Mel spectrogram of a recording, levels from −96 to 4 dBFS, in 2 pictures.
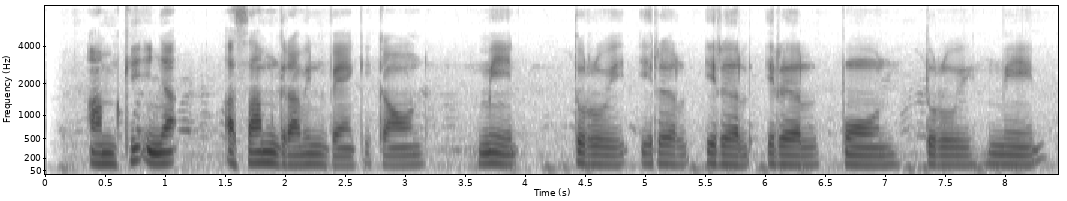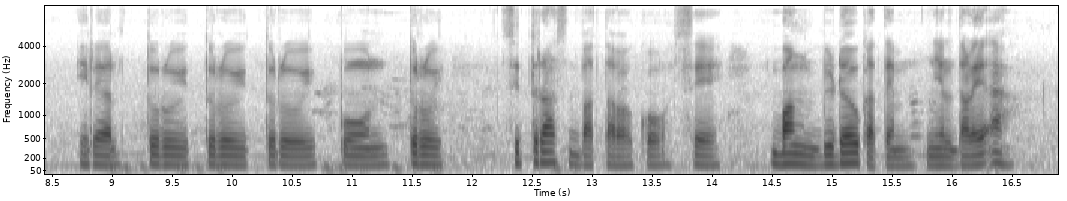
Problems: background sounds at intervals, background conversations at intervals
